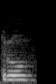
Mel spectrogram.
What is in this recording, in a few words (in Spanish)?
"tru", Silabas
